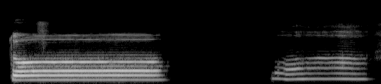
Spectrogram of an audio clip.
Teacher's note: try very hard not to get the w sound in there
